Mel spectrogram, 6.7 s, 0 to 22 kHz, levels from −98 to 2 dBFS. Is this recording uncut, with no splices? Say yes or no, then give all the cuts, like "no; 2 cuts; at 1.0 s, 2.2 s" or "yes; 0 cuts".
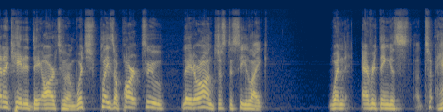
yes; 0 cuts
